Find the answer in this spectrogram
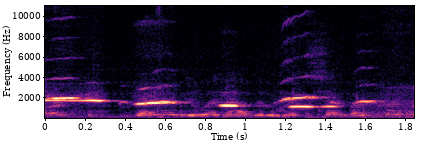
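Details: A male pet cockatiel, just out of his cage, greets his owner returning from work by whistling a string of clear, sliding notes, some rising and some falling, learned TV and film theme tunes.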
